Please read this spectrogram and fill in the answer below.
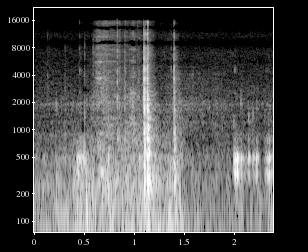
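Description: Near silence, with faint small clicks and rustles as fingers handle thread and parts at the needles of a Janome three-needle coverstitch machine during threading. The sharpest click comes about a second in.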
